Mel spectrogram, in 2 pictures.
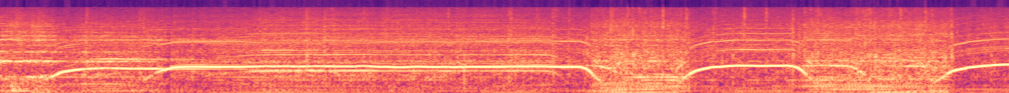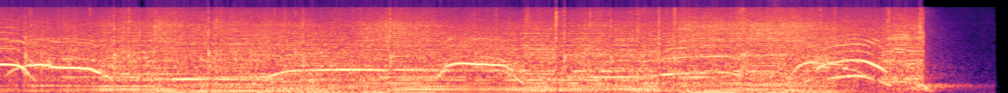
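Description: A woman singing live into a microphone over a backing track, amplified through a PA. She belts a long held high note, then several shorter notes that swoop up and down, with no crack in her voice. The sound cuts off suddenly just before the end.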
